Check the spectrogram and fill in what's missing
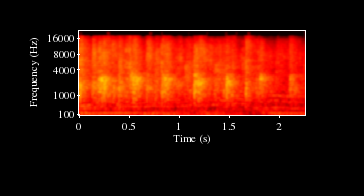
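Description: A church congregation claps together in a steady rhythmic beat, about seven distinct claps over a low hum of the room.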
